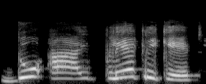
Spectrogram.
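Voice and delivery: stretched-out question, very slow; slow demo. Shown as a demonstration. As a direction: drag each word out. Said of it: "এবং যদি বলি". (খুব ধীরে টেনে বলা প্রশ্ন)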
